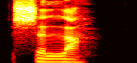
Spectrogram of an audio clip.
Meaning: 1. my older brother, my older sister (of the opposite gender) 2. my older maternal cousin (of the opposite gender) 3. A respectful greeting for anyone of the opposite gender and similar age
- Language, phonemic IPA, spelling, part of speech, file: Navajo, /ʃɪ̀lɑ̀h/, shilah, noun, Nv-shilah.ogg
